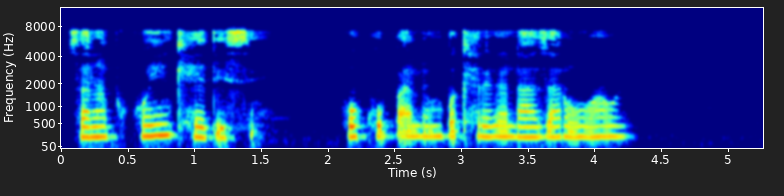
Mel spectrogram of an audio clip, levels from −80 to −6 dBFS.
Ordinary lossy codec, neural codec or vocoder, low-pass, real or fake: Opus, 64 kbps; none; 7.2 kHz; real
